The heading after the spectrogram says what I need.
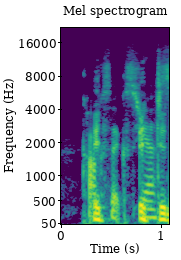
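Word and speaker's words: coccyx: it I pronounce it right? Coxix, It yes.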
